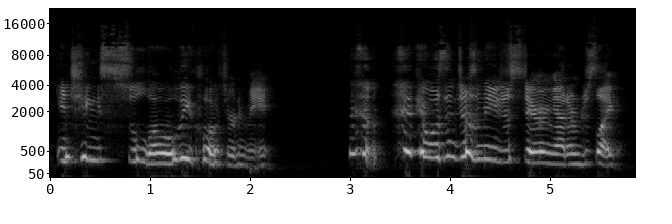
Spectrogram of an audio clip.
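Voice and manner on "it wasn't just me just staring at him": laughing. Real, not acted. Streamer laughing at the mask enemy.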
